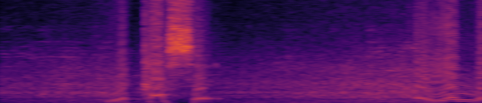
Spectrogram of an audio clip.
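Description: A man's voice briefly speaking a syllable or two in a pause of talk, with a steady background noise in between.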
